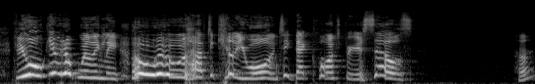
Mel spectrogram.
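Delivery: mock menacing gangster; threatening thug. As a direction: deliver a hammed-up robber's threat. Voices thug threatening to kill.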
